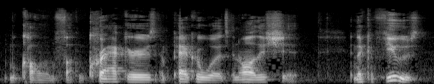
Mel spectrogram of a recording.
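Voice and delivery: ordinary delivery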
